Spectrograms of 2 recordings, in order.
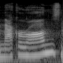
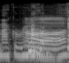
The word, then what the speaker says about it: macaron: She gave me a box of, what are they, macarons? Not macaroons. – Thank you for saying it correctly.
